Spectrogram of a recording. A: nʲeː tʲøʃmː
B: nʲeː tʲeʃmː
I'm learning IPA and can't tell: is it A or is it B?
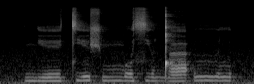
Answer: B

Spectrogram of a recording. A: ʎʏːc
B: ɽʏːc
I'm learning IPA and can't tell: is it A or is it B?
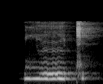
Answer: A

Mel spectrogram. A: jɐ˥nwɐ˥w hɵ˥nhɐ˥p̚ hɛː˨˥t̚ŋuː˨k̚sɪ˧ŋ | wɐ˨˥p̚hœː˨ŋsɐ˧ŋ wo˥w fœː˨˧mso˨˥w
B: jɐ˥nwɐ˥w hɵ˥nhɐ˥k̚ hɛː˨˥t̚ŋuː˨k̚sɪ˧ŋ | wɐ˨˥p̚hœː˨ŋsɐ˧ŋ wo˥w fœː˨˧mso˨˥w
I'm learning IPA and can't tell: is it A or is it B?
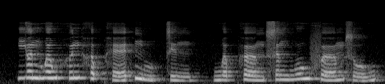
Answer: A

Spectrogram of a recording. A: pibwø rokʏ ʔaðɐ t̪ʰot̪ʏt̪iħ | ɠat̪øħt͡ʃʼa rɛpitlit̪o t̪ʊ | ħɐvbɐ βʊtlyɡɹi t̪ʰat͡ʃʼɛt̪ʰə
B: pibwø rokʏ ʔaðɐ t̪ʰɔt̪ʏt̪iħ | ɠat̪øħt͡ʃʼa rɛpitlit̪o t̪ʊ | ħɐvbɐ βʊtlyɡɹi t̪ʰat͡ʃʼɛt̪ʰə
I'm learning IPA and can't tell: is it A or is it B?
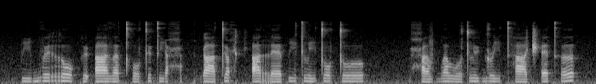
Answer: A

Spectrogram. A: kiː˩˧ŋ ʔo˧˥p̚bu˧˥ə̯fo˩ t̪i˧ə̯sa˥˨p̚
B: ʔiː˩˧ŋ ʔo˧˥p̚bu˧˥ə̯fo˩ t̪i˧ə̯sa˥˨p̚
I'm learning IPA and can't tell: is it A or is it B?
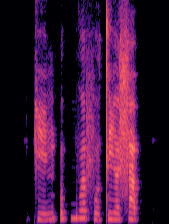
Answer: A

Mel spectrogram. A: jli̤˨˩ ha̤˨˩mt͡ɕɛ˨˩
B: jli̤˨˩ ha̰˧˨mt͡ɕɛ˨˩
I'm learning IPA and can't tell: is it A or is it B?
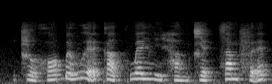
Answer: A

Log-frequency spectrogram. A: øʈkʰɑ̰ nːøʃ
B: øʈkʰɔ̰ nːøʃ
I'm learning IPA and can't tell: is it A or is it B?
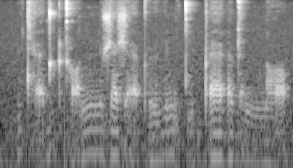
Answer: A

